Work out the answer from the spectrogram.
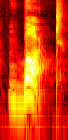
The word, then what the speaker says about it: bought: बॉट है ना, यहाँ पे आर का उच्चारण नहीं है.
